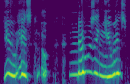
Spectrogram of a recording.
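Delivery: put-on jab at him, drunk and cross; high accusing house-elf voice; accusing elf squeak. A narrator's reading. Drunk Winky accuses Harry.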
